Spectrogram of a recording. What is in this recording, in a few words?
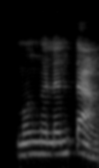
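"mengelantang", Malay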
